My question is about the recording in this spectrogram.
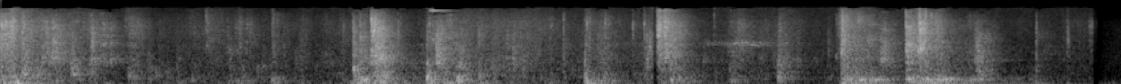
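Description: Several irregular knocks and thumps, sharp and scattered, with no voices.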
